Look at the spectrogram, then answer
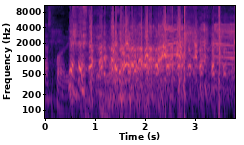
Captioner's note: laughter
